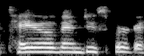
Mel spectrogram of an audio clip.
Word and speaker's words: Theo van Doesburg: This one's from the Netherlands, founded by Theo van Doesburg, or Theo van Doesburg, I think is actually how you say it.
